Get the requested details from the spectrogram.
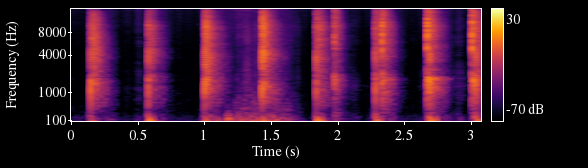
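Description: Hand clapping with the fingers spread: about nine loud, sharp claps in an uneven rhythm, some coming in quick pairs, with short silences between them and no talking.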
